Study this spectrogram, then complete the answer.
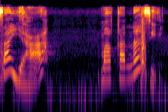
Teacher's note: Saya makan nasi menekankan pelaku bukan orang lain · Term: penekanan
